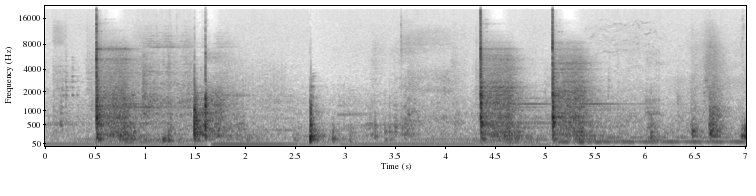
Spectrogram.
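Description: Sharp hammer knocks drive a new OEM Honda crankshaft seal into a K24 engine's front cover, about seven irregular metallic strikes of varying strength, close by, with no talk.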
